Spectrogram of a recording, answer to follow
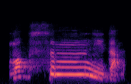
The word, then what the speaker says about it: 먹습니다: 자, 그리고 여러분 di sini 비읍니다 dibacanya menjadi M ya. Jadi bukan 먹습니다, 일합니다, 작습니다, 큽니다 아니에요. 먹습니다. jadi miem ya.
